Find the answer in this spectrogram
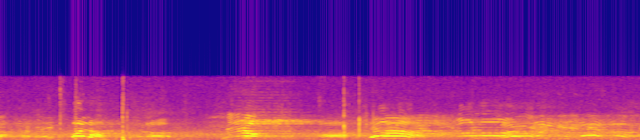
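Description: Football players shouting short calls to each other across the pitch, several in a row. A few sharp knocks of the ball being kicked come in the first second or so.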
